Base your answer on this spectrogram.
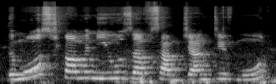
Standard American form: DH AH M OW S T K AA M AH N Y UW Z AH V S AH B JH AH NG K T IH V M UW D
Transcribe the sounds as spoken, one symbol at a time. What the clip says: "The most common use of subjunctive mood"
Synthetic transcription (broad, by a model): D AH M OW S T K AA M AH N Y UW Z AH V S AH B JH AH NG K T IH V M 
